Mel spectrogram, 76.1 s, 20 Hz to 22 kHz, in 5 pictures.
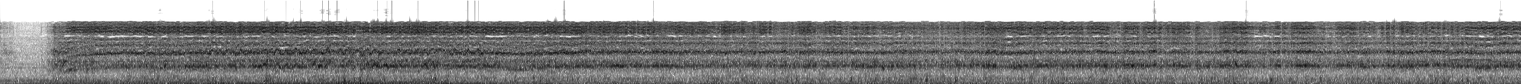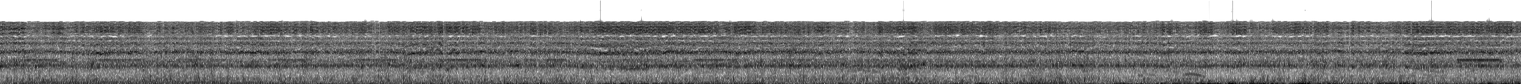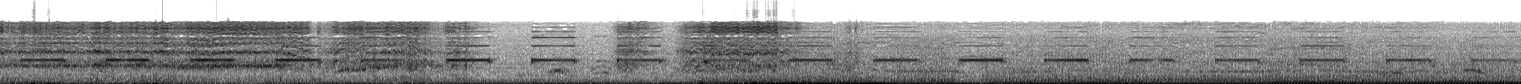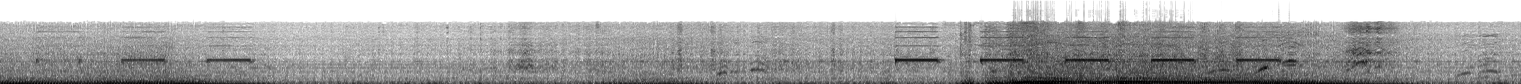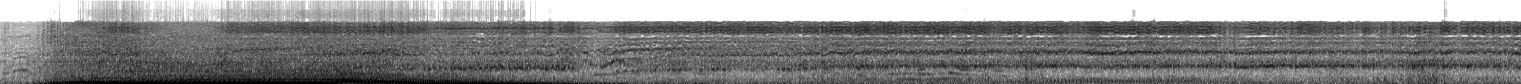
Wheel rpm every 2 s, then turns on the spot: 120, 200, 200, 230, 230, 230, 230, 230, 230, 230, 230, 230, 230, 230, 230, 230, 190, 80, 60, 50, 0, 0, 0, 0, 0, 20, 20, 10, 0, 30, 10, 90, 190, 180, 200, 230, 230, 230.
50-56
